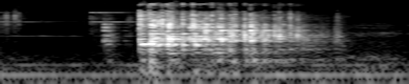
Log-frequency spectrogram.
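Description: Two colorful dice rolled on a hard surface, giving a short, bright clattering rattle that lasts about a second before settling, with no talking.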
